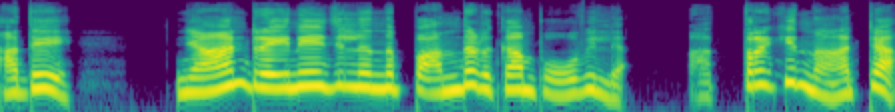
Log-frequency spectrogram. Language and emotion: Malayalam, disgusted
